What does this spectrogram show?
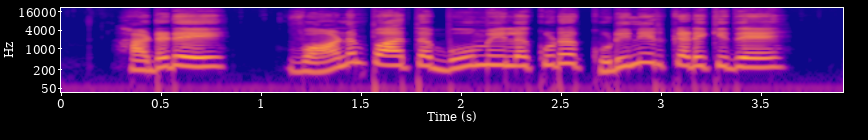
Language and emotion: Tamil, happy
